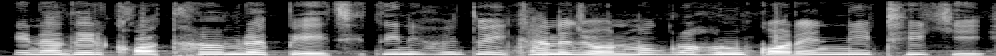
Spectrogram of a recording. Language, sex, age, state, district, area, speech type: Bengali, female, 30-45, West Bengal, Paschim Medinipur, rural, spontaneous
